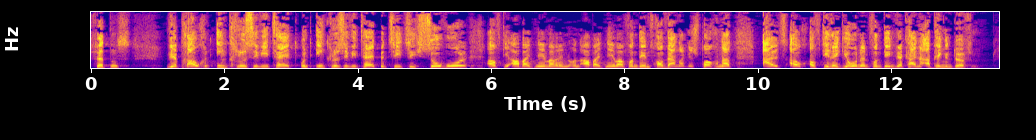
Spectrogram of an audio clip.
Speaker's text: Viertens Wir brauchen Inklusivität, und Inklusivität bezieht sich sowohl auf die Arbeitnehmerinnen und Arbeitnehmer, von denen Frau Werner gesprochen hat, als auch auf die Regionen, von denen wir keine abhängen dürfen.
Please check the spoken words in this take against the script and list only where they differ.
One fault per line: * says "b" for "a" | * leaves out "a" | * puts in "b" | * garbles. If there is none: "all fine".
all fine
